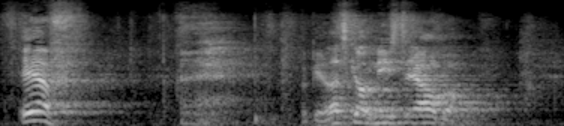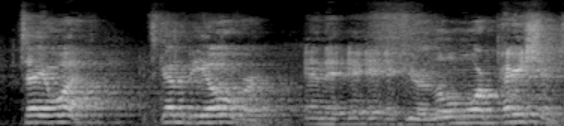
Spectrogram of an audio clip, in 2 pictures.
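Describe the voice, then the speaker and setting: A man talks at a moderate pace in a high pitch, with ordinary pitch variation, big swings in loudness and long, frequent pauses. Noticeable background noise and audible room echo fill the recording. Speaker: fitness instructor. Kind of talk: workout class instruction. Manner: loud, yelling; energetic.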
